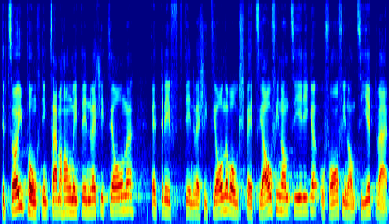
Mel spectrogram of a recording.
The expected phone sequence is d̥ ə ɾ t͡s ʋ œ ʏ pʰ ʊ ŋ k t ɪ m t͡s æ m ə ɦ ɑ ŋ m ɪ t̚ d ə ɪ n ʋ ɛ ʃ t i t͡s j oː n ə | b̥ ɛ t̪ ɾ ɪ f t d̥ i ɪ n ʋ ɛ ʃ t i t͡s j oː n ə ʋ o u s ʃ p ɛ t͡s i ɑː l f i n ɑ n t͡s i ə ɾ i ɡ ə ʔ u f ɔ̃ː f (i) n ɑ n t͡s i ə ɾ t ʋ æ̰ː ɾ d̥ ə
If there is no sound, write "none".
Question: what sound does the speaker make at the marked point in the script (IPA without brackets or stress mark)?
i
